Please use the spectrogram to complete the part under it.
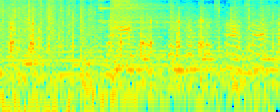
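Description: An Aseel cockerel scuffles close by, with rapid clucking, squawks and wing flapping over a dense, noisy background.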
